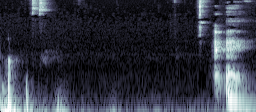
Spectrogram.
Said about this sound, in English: oh, ah, yeah, it's that fucking chair, man. You can hear that fucking chair, man.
